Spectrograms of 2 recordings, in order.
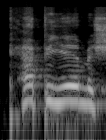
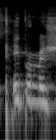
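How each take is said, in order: First: The first word sounds French, like pap-yay. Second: The first word sounds like English paper. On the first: The speaker is being pretentious. The speaker calls it wrong. "You're so pompous" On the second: The speaker is being ordinary and unpretentious. The speaker calls it right. "It's paper mache"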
